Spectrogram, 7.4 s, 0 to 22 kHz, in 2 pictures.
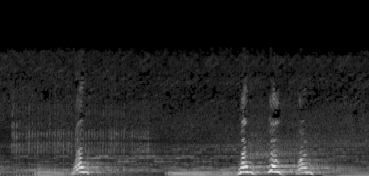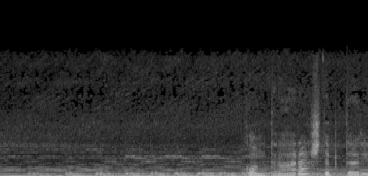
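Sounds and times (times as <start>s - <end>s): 
dog growling and whining: 0.0s - 4.4s
dog giving sharp high barks: 0.7s - 1.1s, 2.4s - 3.3s
speech: 1.7s - 2.3s, 6.2s - 7.3s.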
